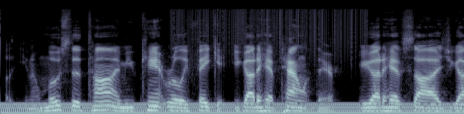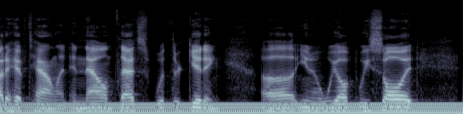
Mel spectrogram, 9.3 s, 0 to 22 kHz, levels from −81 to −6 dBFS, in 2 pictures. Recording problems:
electrical hum; noticeable; throughout; 50 Hz, 10 dB below the speech
crackling; faint; from 1.5 to 3.5 s; 20 dB below the speech

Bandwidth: 15.5 kHz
